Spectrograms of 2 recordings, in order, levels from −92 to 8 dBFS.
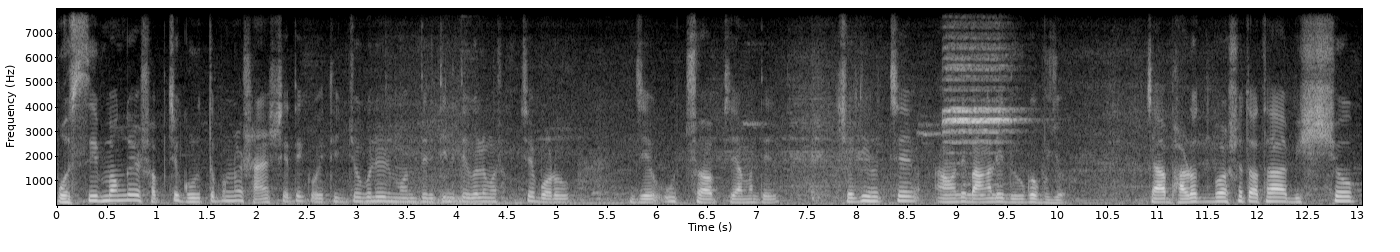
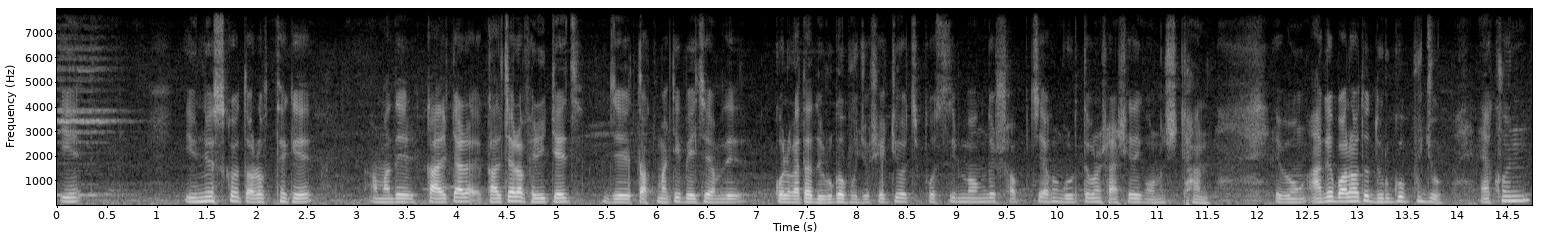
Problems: constant background noise, continuous background conversations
